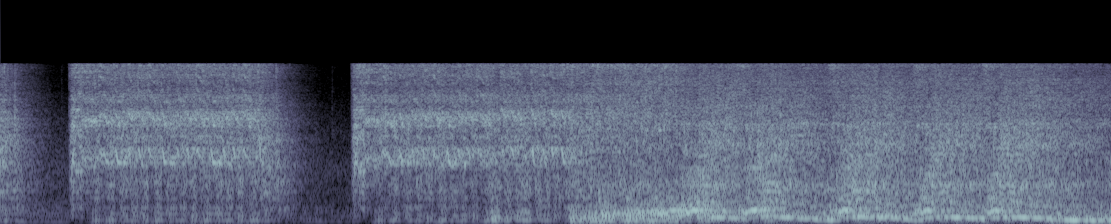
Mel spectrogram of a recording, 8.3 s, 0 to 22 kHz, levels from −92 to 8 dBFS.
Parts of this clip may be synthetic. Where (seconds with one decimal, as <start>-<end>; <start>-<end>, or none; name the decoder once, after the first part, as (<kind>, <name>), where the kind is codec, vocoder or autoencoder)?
2.9-4.1 (vocoder, Vocos); 6.0-6.6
